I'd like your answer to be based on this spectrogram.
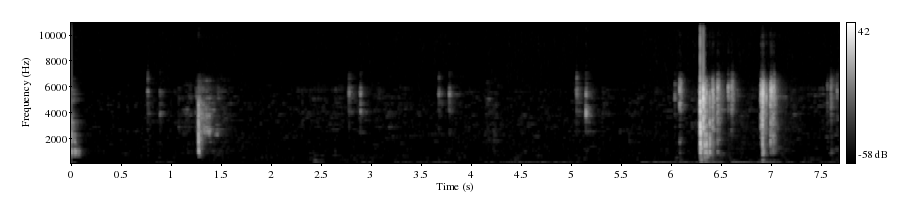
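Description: Python code being typed on a computer keyboard, with sparse isolated key clicks at first, then denser bursts of close, crisp tapping toward the end, and no voices.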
